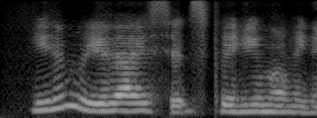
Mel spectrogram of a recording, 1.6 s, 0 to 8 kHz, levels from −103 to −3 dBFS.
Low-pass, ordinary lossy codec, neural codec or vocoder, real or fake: none; none; codec, 16 kHz, 1 kbps, FreqCodec, smaller model; fake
